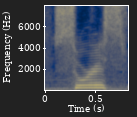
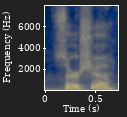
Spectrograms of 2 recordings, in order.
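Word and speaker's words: Saoirse: Sorus Ronin. Sersa.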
